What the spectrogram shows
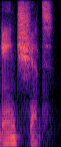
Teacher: the way that I pronounce it is I have like a CH sound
